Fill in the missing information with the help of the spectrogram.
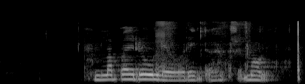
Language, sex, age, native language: Icelandic, male, 11, Icelandic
